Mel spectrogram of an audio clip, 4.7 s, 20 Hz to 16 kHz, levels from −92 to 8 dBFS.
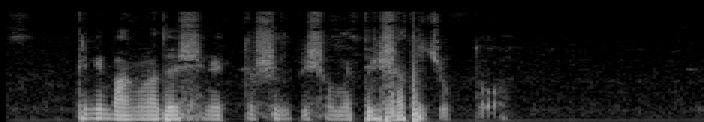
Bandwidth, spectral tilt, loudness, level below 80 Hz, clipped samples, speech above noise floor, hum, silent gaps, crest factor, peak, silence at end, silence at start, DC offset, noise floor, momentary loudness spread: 11.5 kHz; -7.5 dB/octave; -24 LUFS; -38 dBFS; under 0.1%; 44 dB; 50 Hz at -50 dBFS; none; 26 dB; 0 dBFS; 1.45 s; 0.5 s; under 0.1%; -68 dBFS; 19 LU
